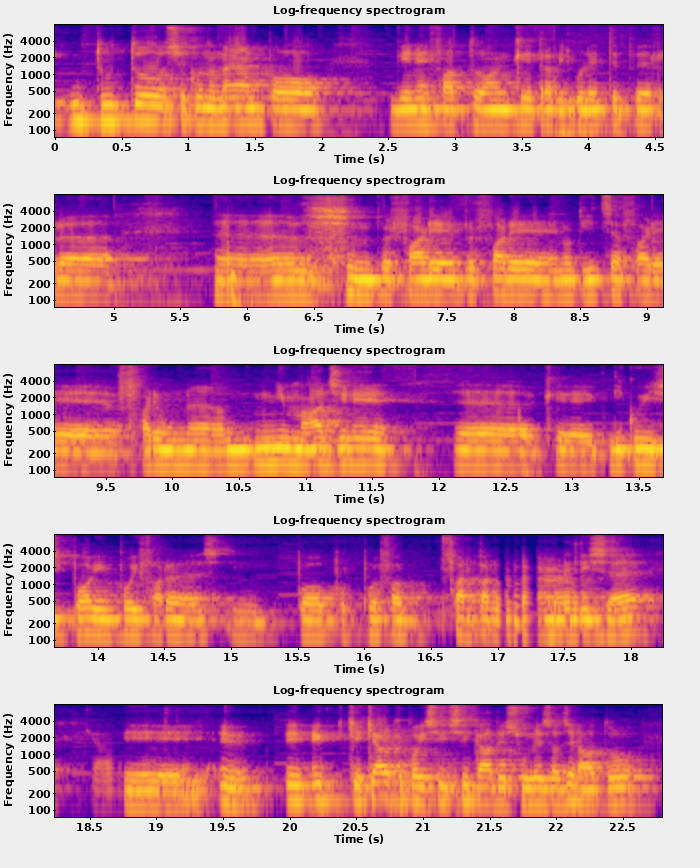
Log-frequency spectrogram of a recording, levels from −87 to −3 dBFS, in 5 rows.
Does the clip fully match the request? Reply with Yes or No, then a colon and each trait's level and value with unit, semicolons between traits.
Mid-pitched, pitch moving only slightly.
No: low, 120 Hz; narrow, 1.7 semitones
